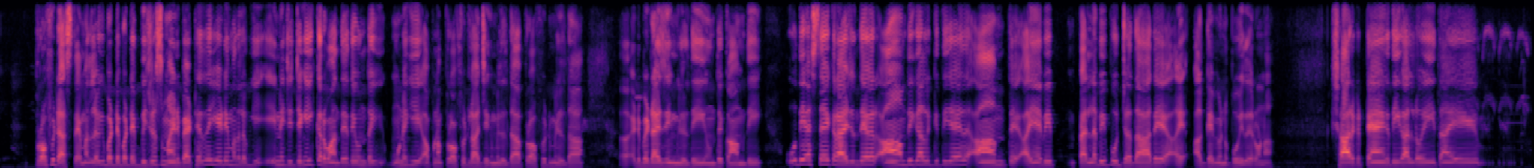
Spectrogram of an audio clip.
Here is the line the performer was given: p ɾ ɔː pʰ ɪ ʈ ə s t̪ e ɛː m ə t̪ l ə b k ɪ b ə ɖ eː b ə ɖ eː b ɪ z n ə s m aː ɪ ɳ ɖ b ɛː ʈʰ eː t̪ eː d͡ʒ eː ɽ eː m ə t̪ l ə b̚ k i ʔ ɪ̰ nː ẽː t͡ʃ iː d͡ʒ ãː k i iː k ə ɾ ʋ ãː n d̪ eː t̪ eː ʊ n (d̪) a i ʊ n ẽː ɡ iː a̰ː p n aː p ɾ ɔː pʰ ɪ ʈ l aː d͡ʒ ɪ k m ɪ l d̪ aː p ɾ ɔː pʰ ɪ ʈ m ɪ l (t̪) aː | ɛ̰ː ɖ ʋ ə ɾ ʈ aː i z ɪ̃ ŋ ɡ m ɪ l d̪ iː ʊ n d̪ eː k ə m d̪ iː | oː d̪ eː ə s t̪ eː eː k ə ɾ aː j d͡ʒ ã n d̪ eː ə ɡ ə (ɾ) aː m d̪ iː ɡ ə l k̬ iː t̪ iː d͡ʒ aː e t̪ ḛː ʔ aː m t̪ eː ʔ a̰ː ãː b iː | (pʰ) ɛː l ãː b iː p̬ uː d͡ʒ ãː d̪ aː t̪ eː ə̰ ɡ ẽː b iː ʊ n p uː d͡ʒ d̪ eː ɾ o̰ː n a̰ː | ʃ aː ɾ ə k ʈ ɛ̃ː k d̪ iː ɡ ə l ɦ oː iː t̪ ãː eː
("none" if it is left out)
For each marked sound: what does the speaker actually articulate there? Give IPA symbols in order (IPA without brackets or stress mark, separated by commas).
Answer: d̪, d̪, ɾ, p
